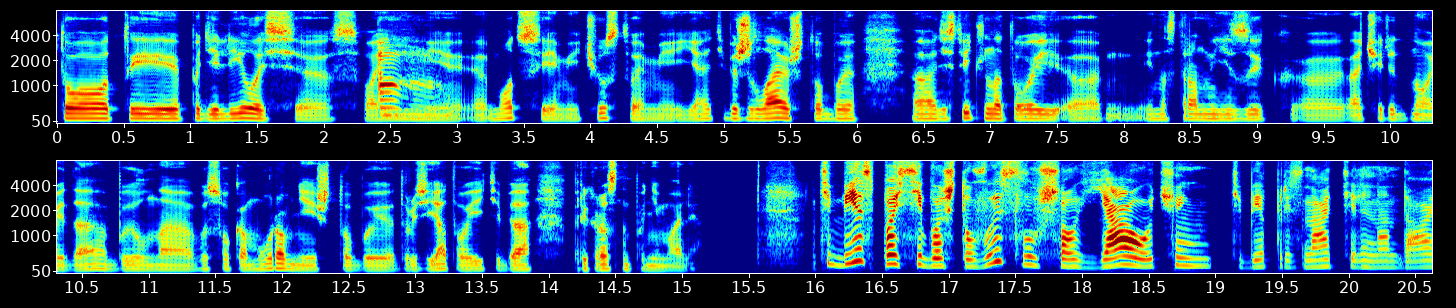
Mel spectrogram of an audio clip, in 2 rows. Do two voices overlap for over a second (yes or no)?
no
